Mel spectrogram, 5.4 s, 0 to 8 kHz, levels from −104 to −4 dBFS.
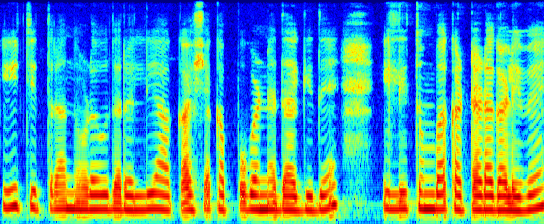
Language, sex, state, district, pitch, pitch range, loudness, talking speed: Kannada, female, Karnataka, Raichur, 195 Hz, 190-215 Hz, -14 LUFS, 100 wpm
